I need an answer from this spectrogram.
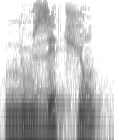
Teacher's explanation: Il était, elle était, final T not pronounced. Here, little liaison and final S not pronounced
